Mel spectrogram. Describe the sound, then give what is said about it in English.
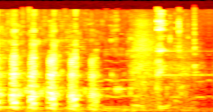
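Whisky glugs out of a bottle into a glass in five quick gurgling pulses, then trails off into a softer splashing trickle, fairly quiet. “I'll pour a little bit more.”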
